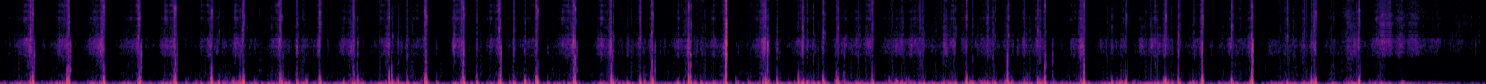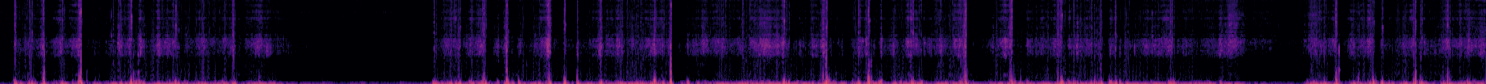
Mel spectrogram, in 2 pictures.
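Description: GoPro strapped to a running dog's back, jostled with every stride: rapid, irregular knocking and rubbing over a low rumble. It stops for about a second a little past the middle, then resumes.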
